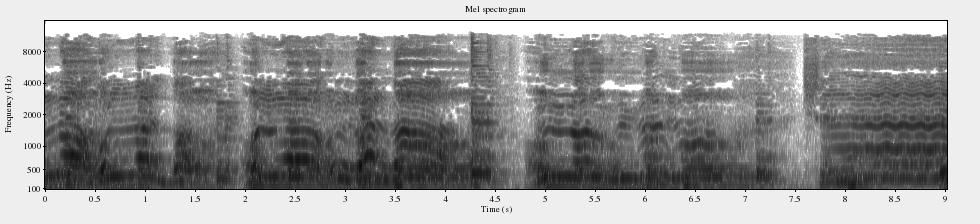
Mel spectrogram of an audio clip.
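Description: A man and a woman singing a duet over a strummed acoustic guitar, in short phrases with brief breaks. Near the end they hold one long note with vibrato.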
